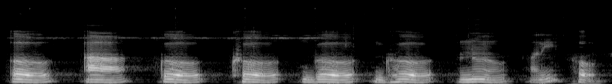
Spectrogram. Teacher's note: या वर्णांचा उच्चार करत असताना ती कंठाला प्रभावित करतात, म्हणून या वर्णांना कंठ्य वर्ण असे म्हणतात.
